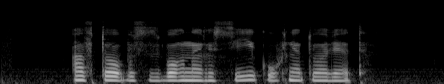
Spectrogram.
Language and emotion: Russian, neutral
